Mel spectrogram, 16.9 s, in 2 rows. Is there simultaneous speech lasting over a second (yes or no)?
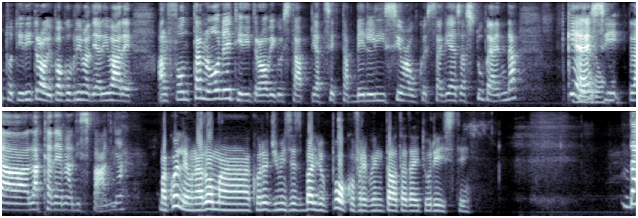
no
